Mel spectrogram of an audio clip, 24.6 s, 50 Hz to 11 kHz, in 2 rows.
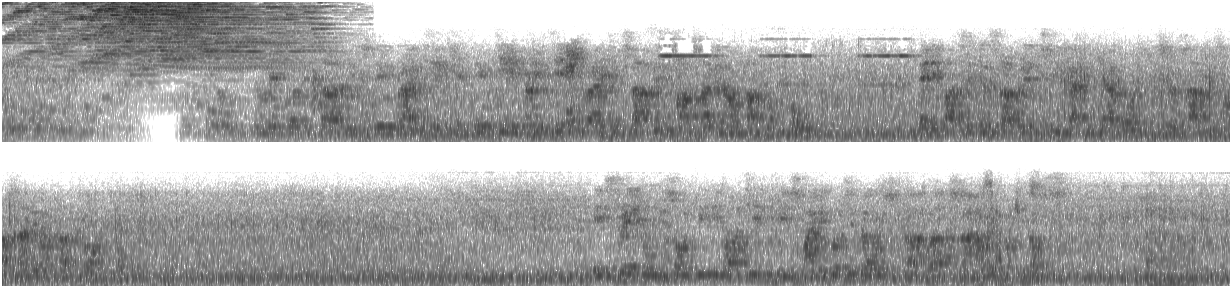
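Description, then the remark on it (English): Busy train station ambience with trains passing: a steady rumble of rail noise with indistinct voices and announcements in the background, and a faint beeping tone partway through. “My train comes in 3 minutes.”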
